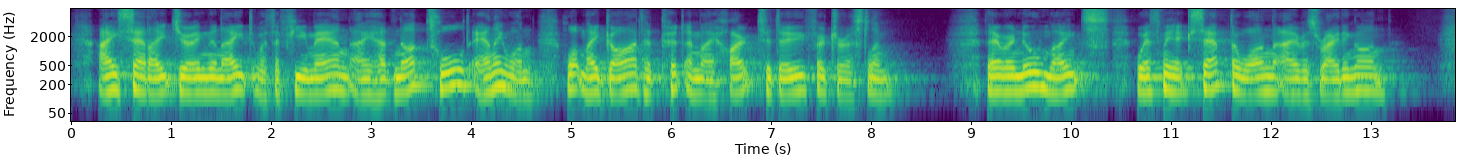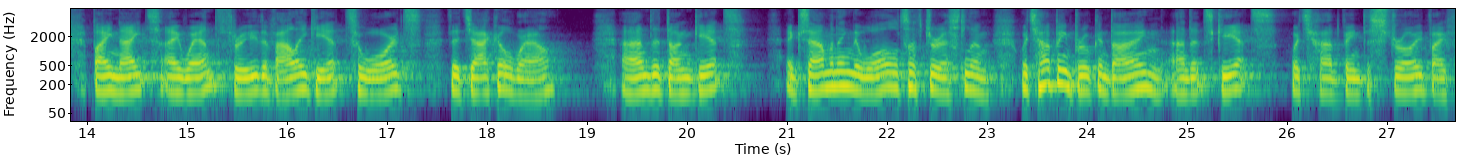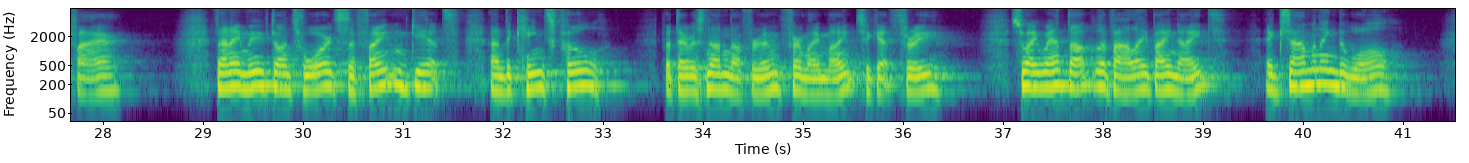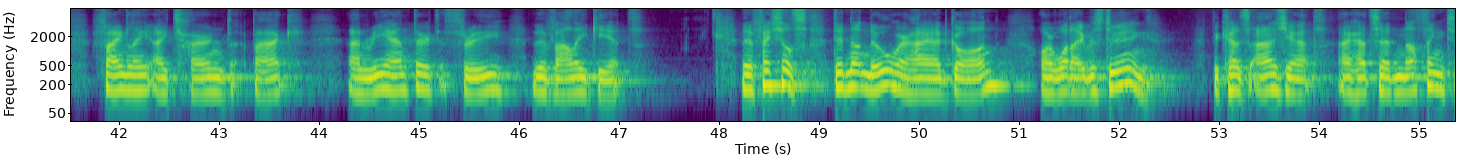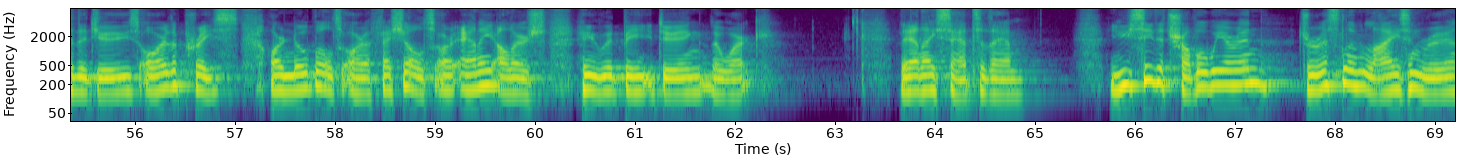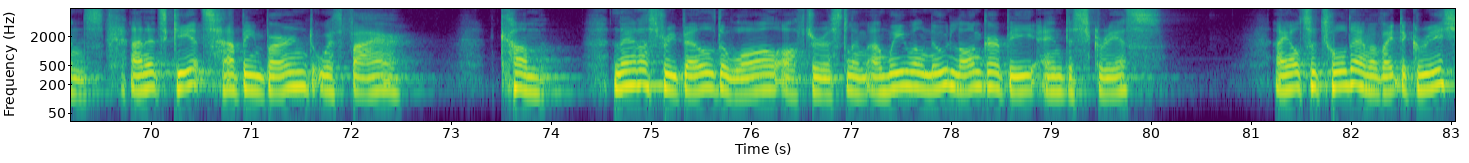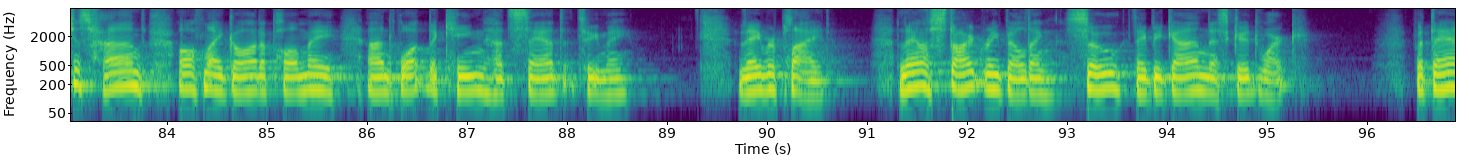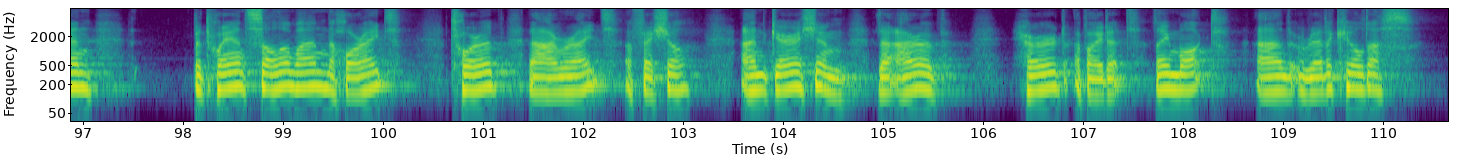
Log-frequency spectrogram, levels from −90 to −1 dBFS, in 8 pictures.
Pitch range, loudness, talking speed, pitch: 145-175 Hz, -14 LUFS, 140 wpm, 155 Hz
